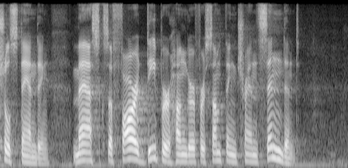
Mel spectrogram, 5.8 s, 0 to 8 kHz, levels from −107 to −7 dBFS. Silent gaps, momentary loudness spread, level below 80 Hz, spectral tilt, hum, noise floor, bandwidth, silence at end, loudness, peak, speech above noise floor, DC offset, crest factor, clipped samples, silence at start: none; 11 LU; -50 dBFS; -4 dB/octave; none; -50 dBFS; 7.6 kHz; 0.9 s; -19 LUFS; -2 dBFS; 31 dB; under 0.1%; 20 dB; under 0.1%; 0 s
